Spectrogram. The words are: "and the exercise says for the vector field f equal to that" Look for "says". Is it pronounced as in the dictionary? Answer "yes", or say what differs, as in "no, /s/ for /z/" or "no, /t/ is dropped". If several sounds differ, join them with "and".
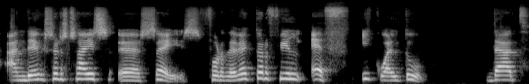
no, /s/ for /z/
